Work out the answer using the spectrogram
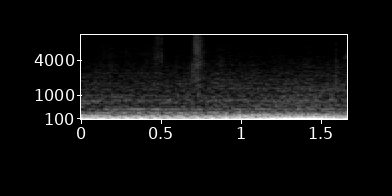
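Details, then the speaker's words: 2002 Chevy Silverado (possibly 2500) with noise in turns, driving straight: smooth, even low rumble with no clunks, grinding or whine; driveline normal going straight, noise only when turning. "suppose everything is fine, as you can see right here. No noise, good, smooth, right?"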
